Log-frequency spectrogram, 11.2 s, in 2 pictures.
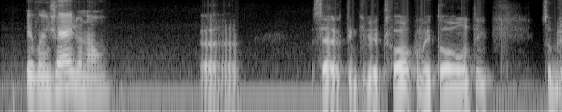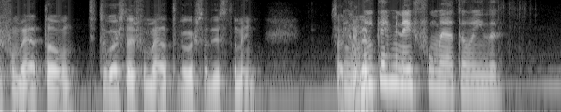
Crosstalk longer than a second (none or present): none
